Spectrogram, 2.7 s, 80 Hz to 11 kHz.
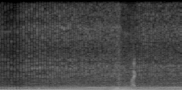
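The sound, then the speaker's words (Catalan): A new moped ridden by a 12-year-old boy drones steadily, its buzzing pitch wavering and rising briefly as the rider throttles up, then settling back into a constant running hum. “Aquí el sentiu conduir la seva nova joguina, un ciclomotor que desitjava amb totes les seves forces.”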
